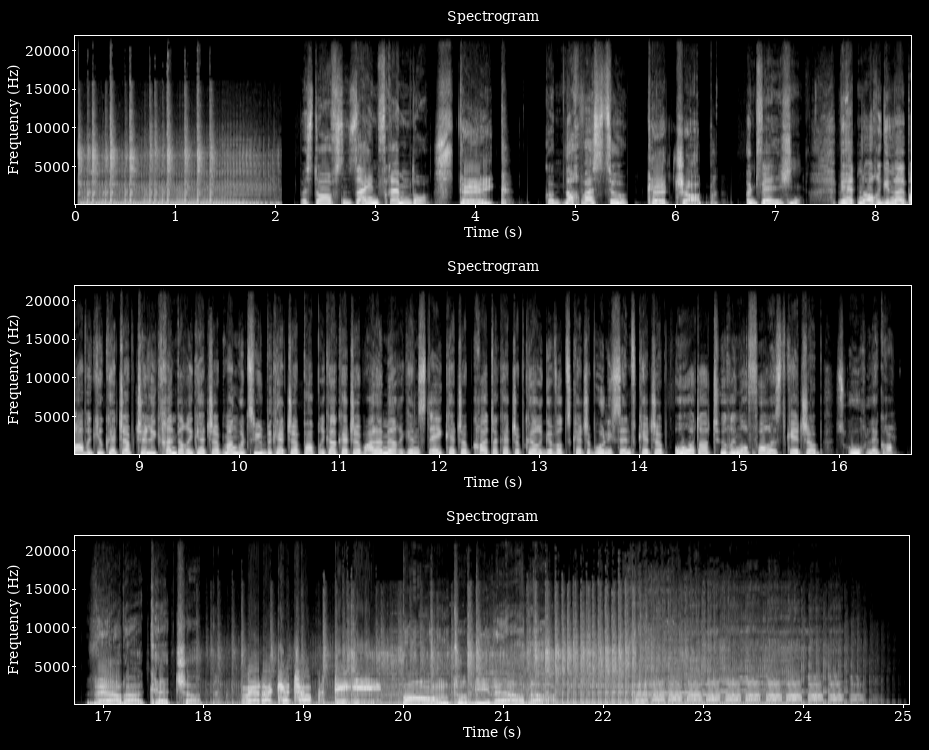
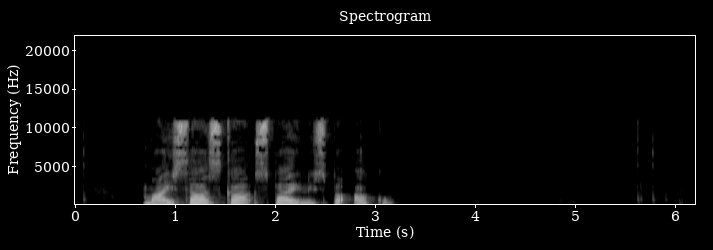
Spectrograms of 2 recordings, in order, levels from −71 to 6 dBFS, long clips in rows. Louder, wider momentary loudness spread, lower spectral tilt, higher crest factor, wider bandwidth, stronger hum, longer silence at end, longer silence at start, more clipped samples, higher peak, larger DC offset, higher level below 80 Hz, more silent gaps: first, -10 LUFS vs -23 LUFS; about the same, 9 LU vs 11 LU; about the same, -3 dB/octave vs -3.5 dB/octave; second, 12 dB vs 18 dB; first, over 20 kHz vs 11.5 kHz; neither; second, 0.45 s vs 3.05 s; second, 0.05 s vs 0.7 s; first, 0.1% vs under 0.1%; first, 0 dBFS vs -10 dBFS; neither; first, -36 dBFS vs -72 dBFS; first, 2.12-2.18 s vs none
